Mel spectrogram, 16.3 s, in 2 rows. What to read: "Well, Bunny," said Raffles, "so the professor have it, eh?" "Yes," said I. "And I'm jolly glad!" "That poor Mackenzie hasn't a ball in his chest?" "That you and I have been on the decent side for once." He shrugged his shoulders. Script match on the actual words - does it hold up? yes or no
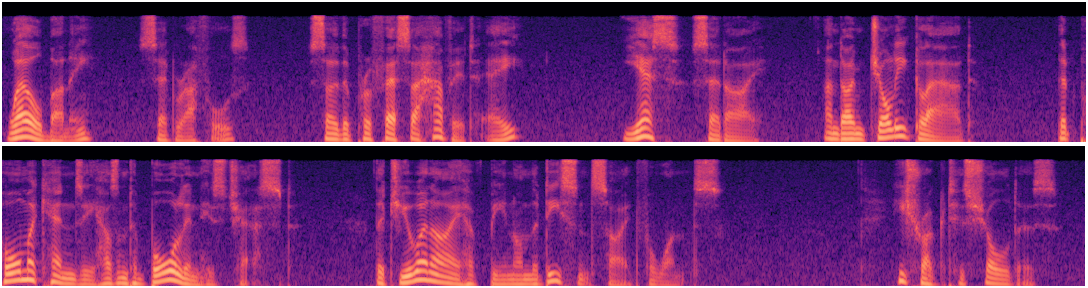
yes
